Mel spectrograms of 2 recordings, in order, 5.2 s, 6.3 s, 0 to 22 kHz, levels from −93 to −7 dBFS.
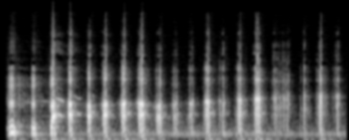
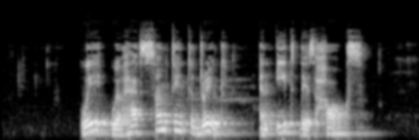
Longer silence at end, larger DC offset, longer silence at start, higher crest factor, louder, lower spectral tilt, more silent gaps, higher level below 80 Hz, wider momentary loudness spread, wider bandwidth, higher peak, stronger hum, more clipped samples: second, 0.15 s vs 0.8 s; neither; second, 0.1 s vs 1.2 s; about the same, 20 dB vs 18 dB; about the same, -19 LUFS vs -18 LUFS; first, -6 dB/octave vs -3 dB/octave; neither; first, -50 dBFS vs -58 dBFS; first, 15 LU vs 10 LU; first, 14.5 kHz vs 10.5 kHz; about the same, 0 dBFS vs -2 dBFS; neither; neither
